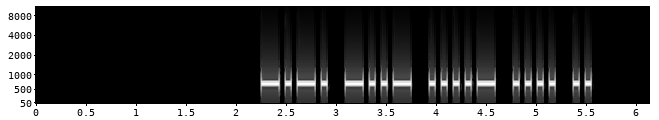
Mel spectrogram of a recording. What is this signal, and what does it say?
Morse code, heard as a keyed tone, about 20 wpm, 700 Hz. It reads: CX4HI
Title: DXCC-100 Call Signs - 5 Characters - Repeated 2x - 20wpm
